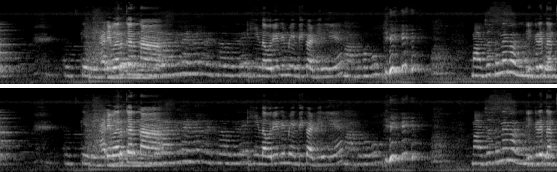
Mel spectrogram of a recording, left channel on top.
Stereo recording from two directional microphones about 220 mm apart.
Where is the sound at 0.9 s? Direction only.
10° right (ahead or behind).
